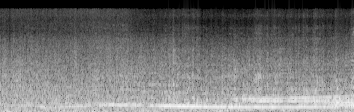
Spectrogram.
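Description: Racing motorcycle engine heard from an onboard camera, with wind rushing over the microphone. The engine holds a steady note that dips about a second in, gets louder about three seconds in, then climbs slowly as the bike accelerates.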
